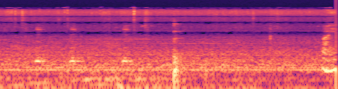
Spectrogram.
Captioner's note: car alarm beeping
